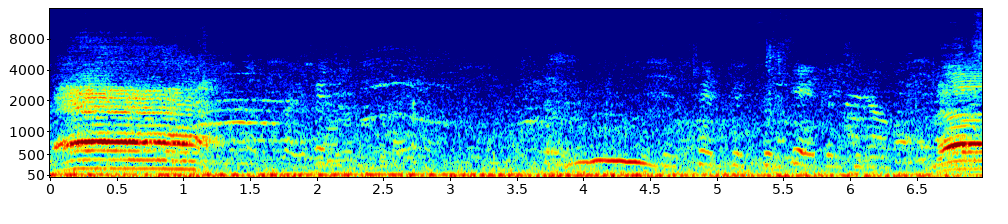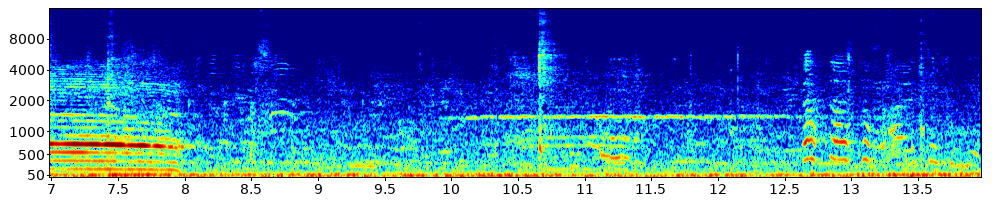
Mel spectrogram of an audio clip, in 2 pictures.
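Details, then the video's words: Flock of sheep calling: two loud drawn-out bleats several seconds apart, with softer short bleats and a thin high tone from other animals in between, over a constant low rumble. "Sheep Sounds | Sheep Sound Effect"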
